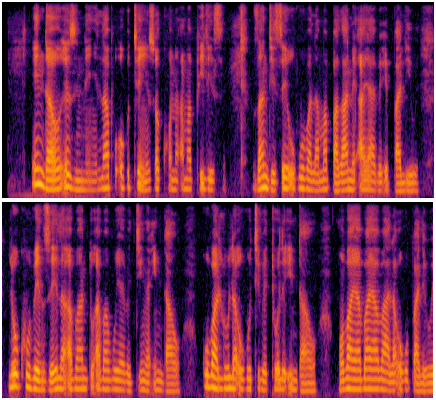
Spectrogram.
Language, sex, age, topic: North Ndebele, female, 25-35, health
